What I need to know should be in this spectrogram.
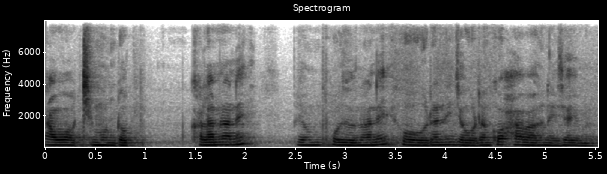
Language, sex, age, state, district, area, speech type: Bodo, male, 18-30, Assam, Kokrajhar, rural, spontaneous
